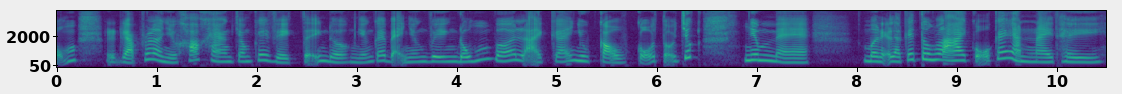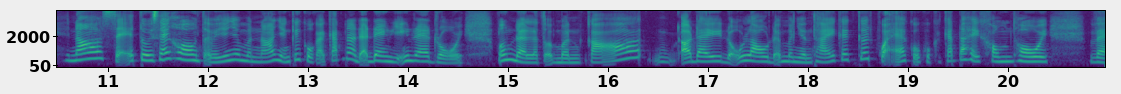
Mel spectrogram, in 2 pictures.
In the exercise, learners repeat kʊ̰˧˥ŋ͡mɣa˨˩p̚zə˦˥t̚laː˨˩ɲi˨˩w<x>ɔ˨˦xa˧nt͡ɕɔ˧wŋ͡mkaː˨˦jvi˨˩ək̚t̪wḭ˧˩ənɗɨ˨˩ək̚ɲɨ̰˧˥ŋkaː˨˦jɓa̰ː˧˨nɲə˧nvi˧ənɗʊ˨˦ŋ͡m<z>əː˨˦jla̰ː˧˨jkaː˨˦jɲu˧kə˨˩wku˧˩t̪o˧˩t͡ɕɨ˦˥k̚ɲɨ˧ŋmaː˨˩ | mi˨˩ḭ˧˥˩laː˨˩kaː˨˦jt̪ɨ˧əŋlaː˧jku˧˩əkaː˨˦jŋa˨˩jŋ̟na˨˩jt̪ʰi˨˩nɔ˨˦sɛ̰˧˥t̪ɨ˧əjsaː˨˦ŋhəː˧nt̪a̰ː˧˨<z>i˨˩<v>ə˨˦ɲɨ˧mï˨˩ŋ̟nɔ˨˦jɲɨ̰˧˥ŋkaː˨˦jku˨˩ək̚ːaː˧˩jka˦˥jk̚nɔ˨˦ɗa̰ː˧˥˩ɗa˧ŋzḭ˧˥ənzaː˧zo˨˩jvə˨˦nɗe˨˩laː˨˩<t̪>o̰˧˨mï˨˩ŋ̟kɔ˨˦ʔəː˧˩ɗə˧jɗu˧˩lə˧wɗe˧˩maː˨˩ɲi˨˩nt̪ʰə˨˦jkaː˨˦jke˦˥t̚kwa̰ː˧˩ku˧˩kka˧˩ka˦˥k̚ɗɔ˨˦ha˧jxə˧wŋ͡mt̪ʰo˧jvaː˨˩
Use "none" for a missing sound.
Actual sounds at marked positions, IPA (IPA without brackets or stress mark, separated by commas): x, v, v, z, t̪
